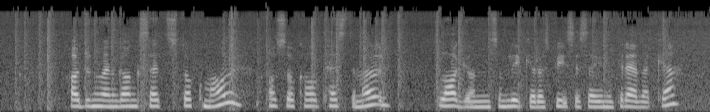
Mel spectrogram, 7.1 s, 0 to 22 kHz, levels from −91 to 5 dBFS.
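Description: Throughout the speech the top end is gritty and thin, with nothing above 16.9 kHz, likely Bluetooth SBC compression starving the upper sub-bands at a bitrate that points to about 96 kbps. From 4.50 to 4.53 s, between "også kalt hestemaur" and "som liker", a brief crackle marks hard clipping, with peaks overdriven by about 2 dB and cut flat. The room noise sits about 19 dB below the speech.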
